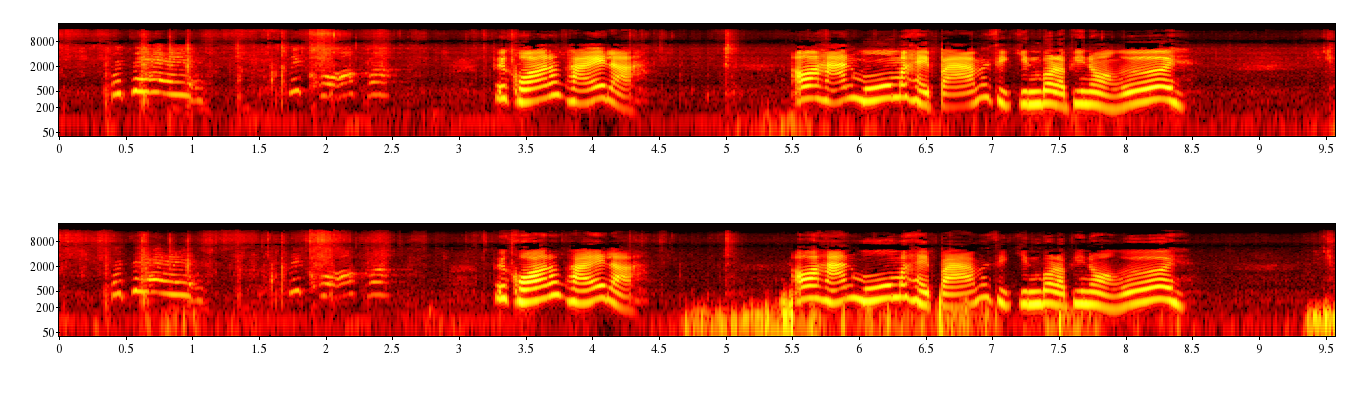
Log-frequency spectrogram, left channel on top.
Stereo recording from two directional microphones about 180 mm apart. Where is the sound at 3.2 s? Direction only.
25° right (ahead or behind).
